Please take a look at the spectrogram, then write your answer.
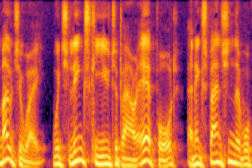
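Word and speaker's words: U-Tapao: So it's called Utapao. That's the way to pronounce it, I think.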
